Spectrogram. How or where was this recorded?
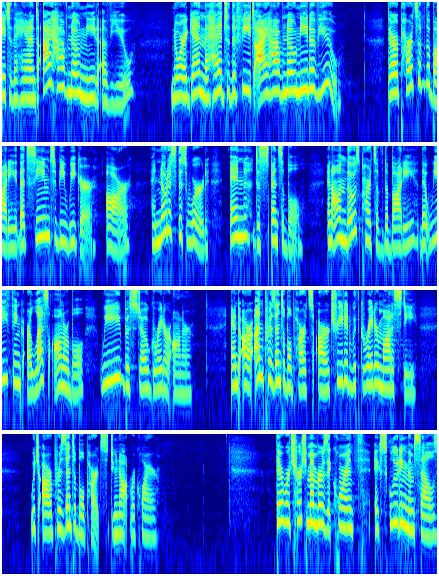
large echoing room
